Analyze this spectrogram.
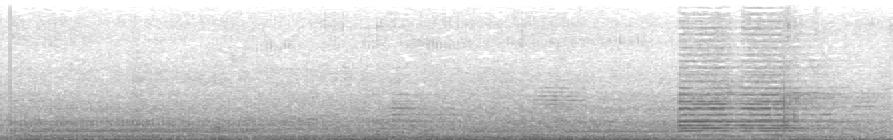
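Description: Steady low background rumble, with one short, steady pitched toot about three and a half seconds in.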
